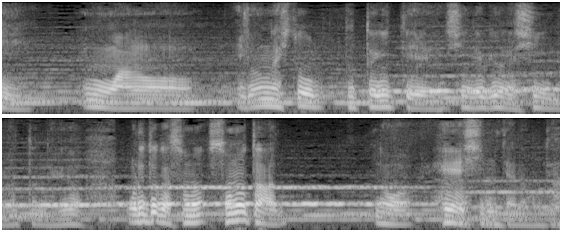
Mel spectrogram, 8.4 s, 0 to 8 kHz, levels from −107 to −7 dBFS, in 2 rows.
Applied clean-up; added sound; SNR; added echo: none; none; none; none.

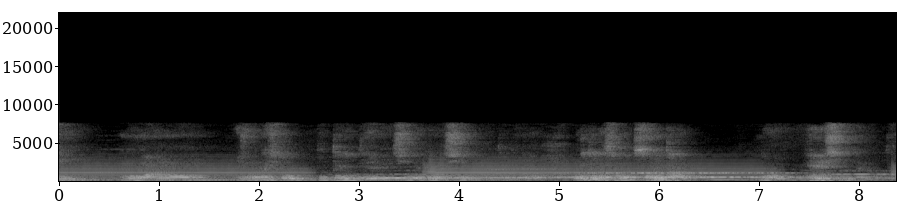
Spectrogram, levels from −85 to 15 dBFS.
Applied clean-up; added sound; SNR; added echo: none; Trumpet; 13 dB; reverberation time 0.7 s.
